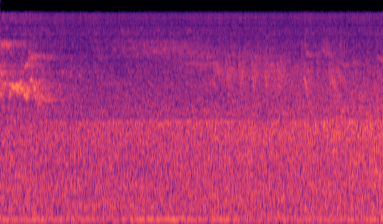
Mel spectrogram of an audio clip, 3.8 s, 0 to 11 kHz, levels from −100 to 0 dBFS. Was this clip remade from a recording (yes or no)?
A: yes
